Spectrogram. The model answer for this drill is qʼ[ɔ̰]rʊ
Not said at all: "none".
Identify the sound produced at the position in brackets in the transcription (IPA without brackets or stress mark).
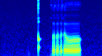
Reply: ɔ̰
